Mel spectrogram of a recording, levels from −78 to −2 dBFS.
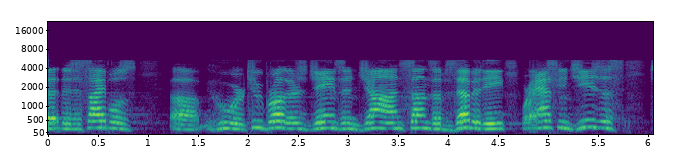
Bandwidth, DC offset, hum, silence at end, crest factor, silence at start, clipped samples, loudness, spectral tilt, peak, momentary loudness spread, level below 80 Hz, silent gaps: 5.8 kHz; under 0.1%; none; 0.35 s; 18 dB; 0 s; under 0.1%; -22 LUFS; -7.5 dB/octave; -4 dBFS; 8 LU; -74 dBFS; none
